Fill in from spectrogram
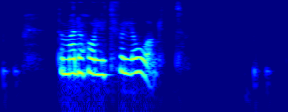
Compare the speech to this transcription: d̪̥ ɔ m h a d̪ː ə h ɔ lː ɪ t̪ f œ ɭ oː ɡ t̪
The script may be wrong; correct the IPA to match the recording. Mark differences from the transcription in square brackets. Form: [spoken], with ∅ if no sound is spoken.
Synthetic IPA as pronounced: d̪̥ ɔ m h a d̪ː ə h ɔ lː ɪ t̪ f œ ɭ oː ɡ t̪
